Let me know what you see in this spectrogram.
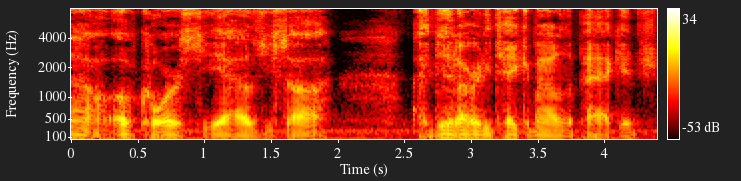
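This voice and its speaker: The speech shows ordinary pitch variation, with noticeable background noise behind it. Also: man. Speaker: toy collector YouTuber. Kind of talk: toy review. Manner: casual, filler-heavy.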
